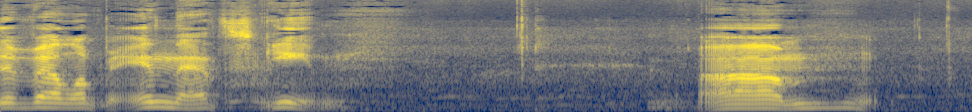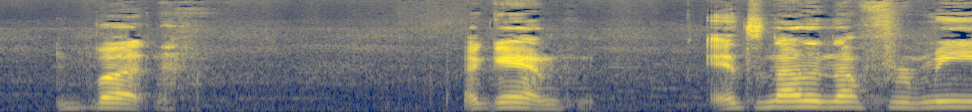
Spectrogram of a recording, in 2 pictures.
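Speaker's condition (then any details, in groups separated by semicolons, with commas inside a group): Cerebral palsy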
